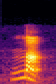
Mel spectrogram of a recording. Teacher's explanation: Nasal. You remember the nasal cavity is open when you pronounce ma. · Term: bilabial nasal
